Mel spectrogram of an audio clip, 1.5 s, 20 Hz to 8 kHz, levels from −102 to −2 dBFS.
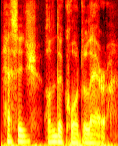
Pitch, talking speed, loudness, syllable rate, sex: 100 Hz, 165 wpm, -17 LUFS, 6.7 syllables/s, male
